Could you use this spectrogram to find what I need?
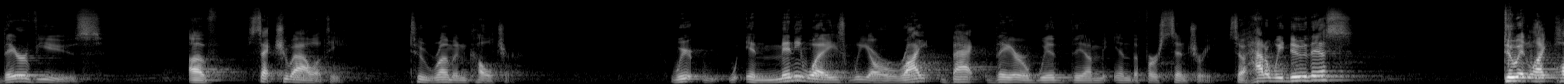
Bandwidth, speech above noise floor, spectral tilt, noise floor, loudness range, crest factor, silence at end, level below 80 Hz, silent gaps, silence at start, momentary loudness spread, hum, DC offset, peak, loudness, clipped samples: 13 kHz; 48 dB; -6 dB/octave; -68 dBFS; 9 LU; 22 dB; 0 s; -68 dBFS; none; 0.05 s; 21 LU; none; under 0.1%; 0 dBFS; -20 LUFS; under 0.1%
